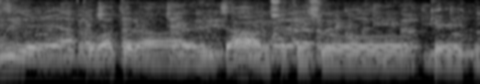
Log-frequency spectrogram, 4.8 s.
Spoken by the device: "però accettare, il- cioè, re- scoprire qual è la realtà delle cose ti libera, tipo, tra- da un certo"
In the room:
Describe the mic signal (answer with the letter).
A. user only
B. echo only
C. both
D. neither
C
